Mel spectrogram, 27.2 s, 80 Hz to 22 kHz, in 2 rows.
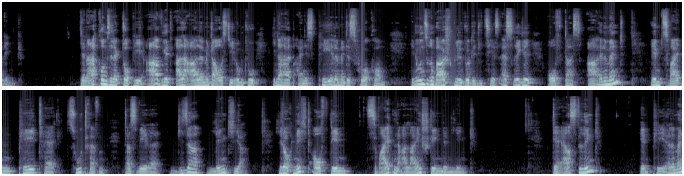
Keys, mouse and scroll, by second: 16.4-18.2 drag, 20.8 click, 25.0 click, 26.2-27.2 drag.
